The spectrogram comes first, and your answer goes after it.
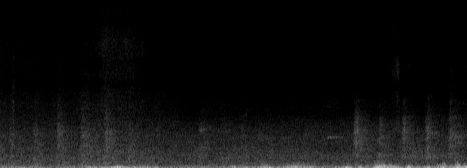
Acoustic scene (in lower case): residential area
